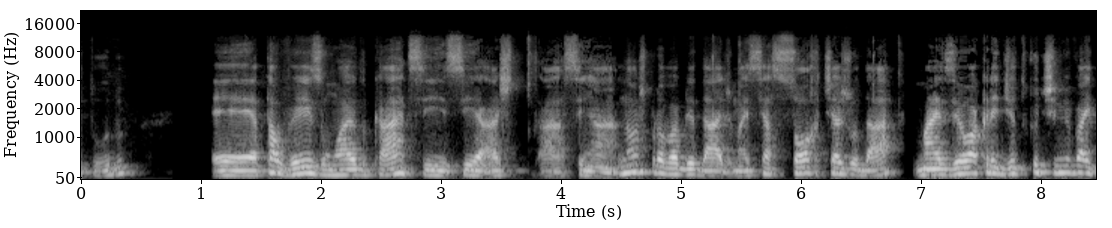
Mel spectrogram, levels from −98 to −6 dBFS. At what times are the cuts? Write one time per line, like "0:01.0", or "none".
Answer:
0:04.5
0:06.9

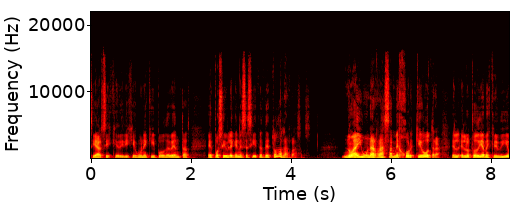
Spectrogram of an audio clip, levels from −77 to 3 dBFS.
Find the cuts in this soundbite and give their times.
none

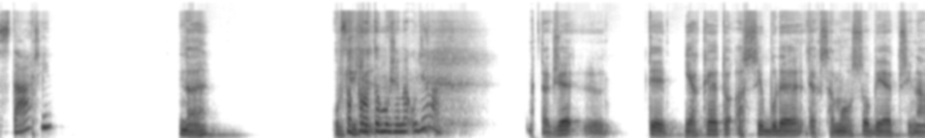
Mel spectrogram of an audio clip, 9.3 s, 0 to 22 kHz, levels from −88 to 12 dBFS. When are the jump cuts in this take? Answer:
0:05.3
0:06.9
0:08.1

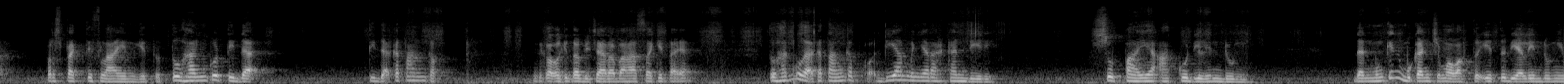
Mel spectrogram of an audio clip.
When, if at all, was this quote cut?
none

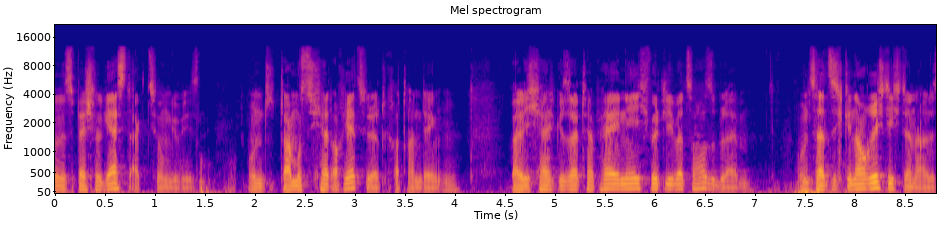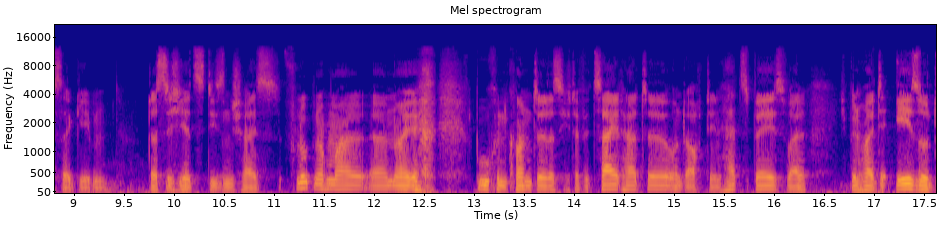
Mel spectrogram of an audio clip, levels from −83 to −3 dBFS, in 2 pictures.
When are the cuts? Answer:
0:01.8

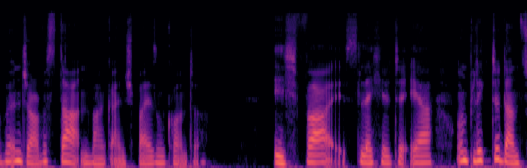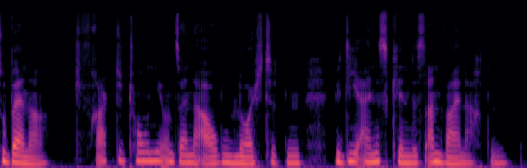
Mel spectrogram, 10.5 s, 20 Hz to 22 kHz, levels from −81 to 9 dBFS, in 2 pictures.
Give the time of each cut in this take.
0:06.0

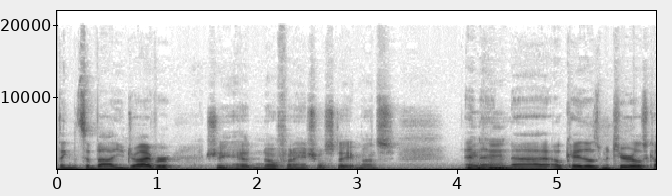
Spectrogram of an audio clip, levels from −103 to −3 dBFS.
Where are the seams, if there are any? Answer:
0:01.5
0:04.0

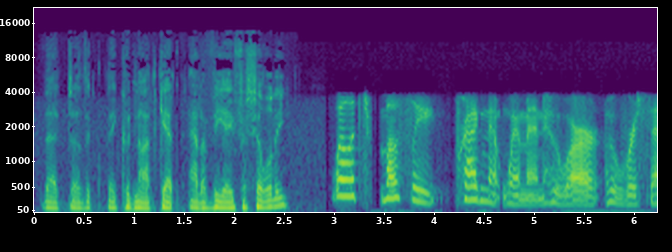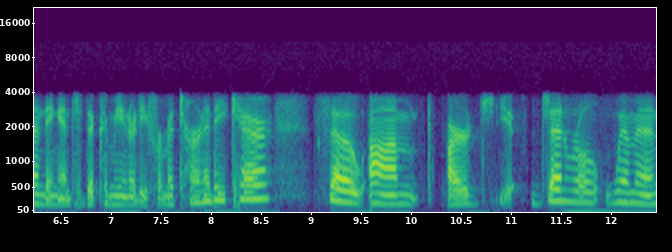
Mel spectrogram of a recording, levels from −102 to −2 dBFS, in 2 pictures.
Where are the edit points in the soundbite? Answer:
0:03.3
0:10.3

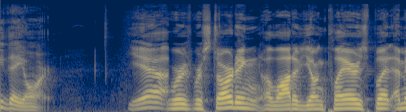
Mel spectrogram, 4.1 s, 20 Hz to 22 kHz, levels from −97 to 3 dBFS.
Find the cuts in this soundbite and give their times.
0:01.6

